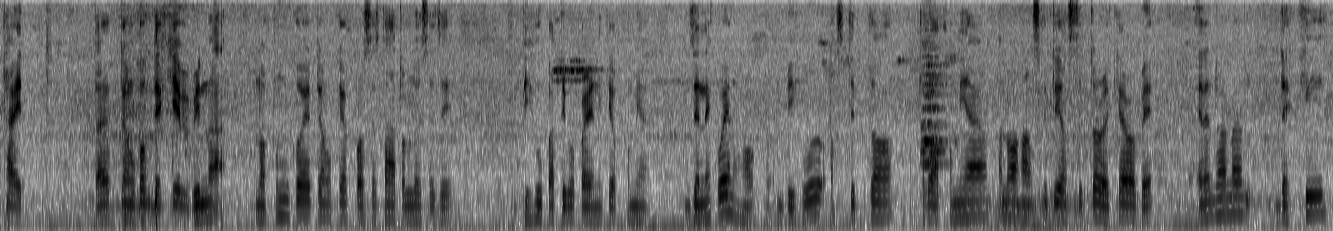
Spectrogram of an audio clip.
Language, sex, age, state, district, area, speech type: Assamese, male, 18-30, Assam, Kamrup Metropolitan, urban, spontaneous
